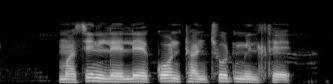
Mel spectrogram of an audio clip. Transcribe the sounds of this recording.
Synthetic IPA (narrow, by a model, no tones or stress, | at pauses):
məsinleːleːkoːnʈʰənt͡ʃʰuːʈmɪlt̪ʰeː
